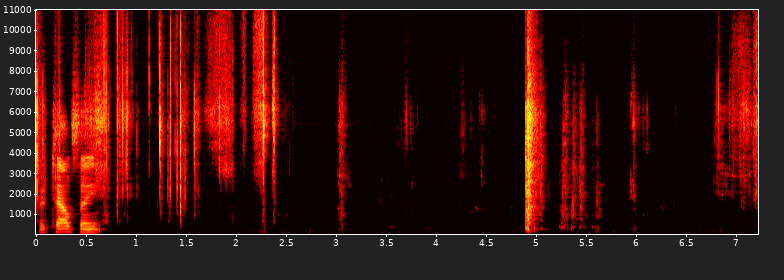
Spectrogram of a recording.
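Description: Trading cards rustle and click as fingers handle them close by.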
